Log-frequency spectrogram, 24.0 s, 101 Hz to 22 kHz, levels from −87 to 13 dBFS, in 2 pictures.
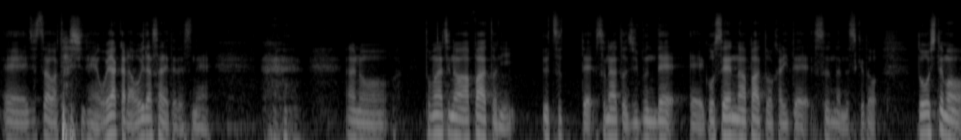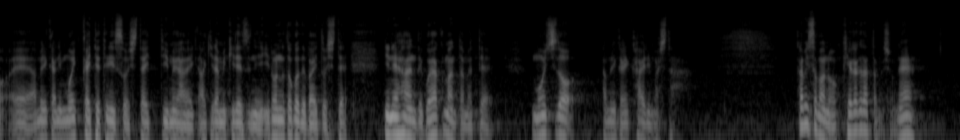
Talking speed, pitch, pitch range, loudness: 330 characters per minute, 105 Hz, 95-120 Hz, -46 LUFS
